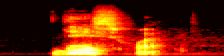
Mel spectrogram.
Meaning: inflection of décevoir: 1. first/second-person singular present indicative 2. second-person singular imperative
- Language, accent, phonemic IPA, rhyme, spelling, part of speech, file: French, Canada, /de.swa/, -a, déçois, verb, LL-Q150 (fra)-déçois.wav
